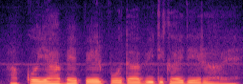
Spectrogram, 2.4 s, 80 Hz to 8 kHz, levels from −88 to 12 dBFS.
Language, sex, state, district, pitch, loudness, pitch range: Hindi, female, Arunachal Pradesh, Lower Dibang Valley, 155 Hz, -13 LUFS, 150-165 Hz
